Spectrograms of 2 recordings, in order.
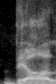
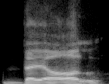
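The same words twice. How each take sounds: First: ਦਿਆਲ said "di-aal", short i after the d; ਦਿਆਲ run together as dyaal; mispronunciation demo. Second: ਦਇਆਲ said slowly as "da-yaal", short a after d; ਦਇਆਲ drawn out with a clear "da" first; correct pronunciation. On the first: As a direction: say ਦਿਆਲ as di-aal, first vowel i. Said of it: "ਇਹਨੂੰ ਦਿਆਲ ਨਹੀਂ ਬੋਲਣਾ". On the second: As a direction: stretch ਦਇਆਲ into da-i-aal, very slowly. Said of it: "ਇਸ ਲਈ ਇਹਦਾ ਸ਼ੁੱਧ ਉਚਾਰਨ ਹੋਏਗਾ". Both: Shown as a demonstration.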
